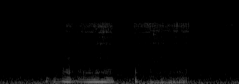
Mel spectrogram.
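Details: Boris, a Beagle who snores a lot, asleep: two low, rumbling snores, each a rough vibrating breath with a hissing edge; ordinary dog snoring.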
